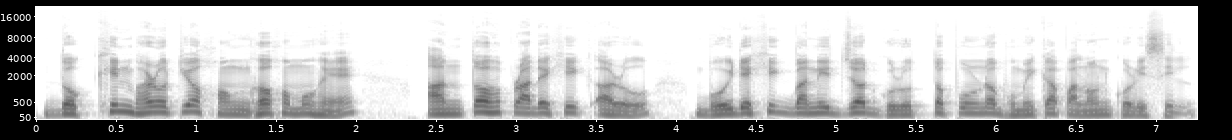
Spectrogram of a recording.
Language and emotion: Assamese, neutral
